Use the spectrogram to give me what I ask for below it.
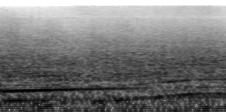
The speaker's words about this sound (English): runs alongside a car as it screeches out of the car park, following others down the road. He dashes after other cars heading off the other way.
